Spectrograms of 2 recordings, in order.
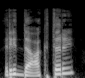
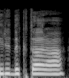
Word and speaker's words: редакторы: Правильно говорить редакторы, а не редактора.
